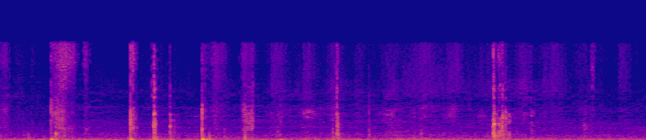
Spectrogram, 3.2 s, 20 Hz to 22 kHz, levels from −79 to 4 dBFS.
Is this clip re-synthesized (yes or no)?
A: no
